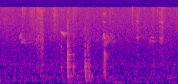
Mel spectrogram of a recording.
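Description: Hard objects knock together a few times.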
